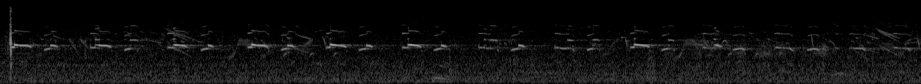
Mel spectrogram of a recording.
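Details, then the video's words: A male African Grey Hornbill (Lophoceros n. nasutus) sings at Bilen Lodge, Ethiopia, on 9 January 2015: a long series of thin, plaintive whistled notes, about two per second, with faint chirps of other birds behind. "African Grey Hornbill, Lophoceros n. nasutus, singing male"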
